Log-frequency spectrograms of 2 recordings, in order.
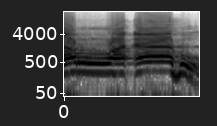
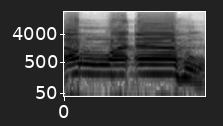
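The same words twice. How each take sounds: No difference in how they are said.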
